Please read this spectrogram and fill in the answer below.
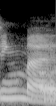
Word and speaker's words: Kinmen: Jingmen. Okay. Jingmen. Okay. Kinmen. Yeah. So Jingmen is in Mandarin, but if you translate to English, we will call it Kinmen.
